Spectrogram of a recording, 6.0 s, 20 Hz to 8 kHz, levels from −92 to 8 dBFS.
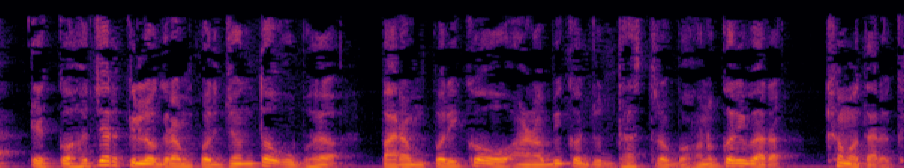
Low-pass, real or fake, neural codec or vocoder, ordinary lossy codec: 7.2 kHz; real; none; MP3, 48 kbps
